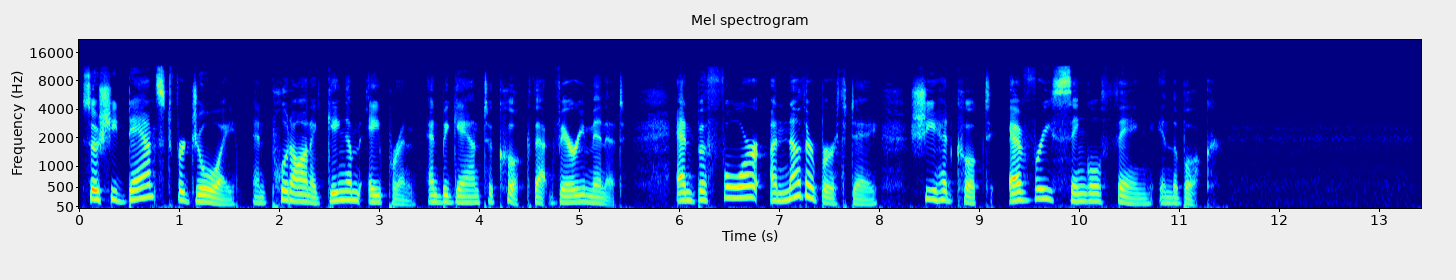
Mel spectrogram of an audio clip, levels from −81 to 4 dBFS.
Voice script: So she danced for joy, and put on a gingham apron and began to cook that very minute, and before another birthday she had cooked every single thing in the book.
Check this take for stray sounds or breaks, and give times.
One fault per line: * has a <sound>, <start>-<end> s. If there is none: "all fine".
all fine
